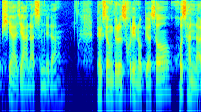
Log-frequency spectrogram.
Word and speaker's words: 호산나: 구원해 달라고 하는 말이고 또 호시 하나가 호산나 가 된 것은 히브리 마리의 헬라 식으로 발음을 하다보니까 호산나 가 된 것입니다 그곳에 모인 그 많은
